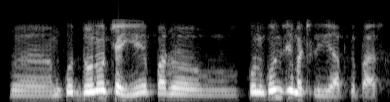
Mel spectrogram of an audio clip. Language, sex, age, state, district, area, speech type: Urdu, male, 18-30, Bihar, Darbhanga, urban, conversation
